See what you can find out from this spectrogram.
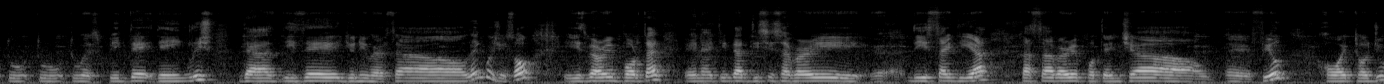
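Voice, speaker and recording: A man from Mexico, a native Spanish speaker with a Mexican accent, talking about his startup in a halting way with many repeated words and restarts. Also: on the high side, dark tone, a little hiss or hum. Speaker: startup founder. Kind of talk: casual monologue.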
